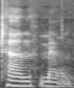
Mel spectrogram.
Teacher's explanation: You don't want an A-like sound for this men vowel. It's a lax central vowel.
